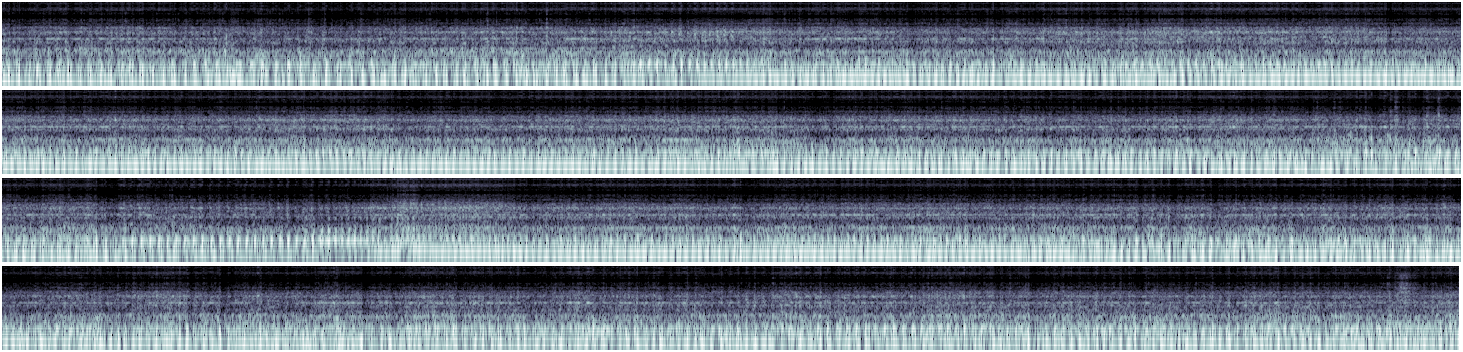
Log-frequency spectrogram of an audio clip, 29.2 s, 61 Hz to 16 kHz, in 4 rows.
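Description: KTM 690 SMC's single-cylinder engine running at low, fairly steady revs as the bike rolls down a dirt trail, with a brief rise in revs a little past halfway.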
